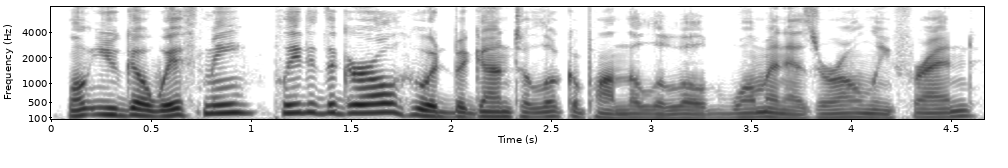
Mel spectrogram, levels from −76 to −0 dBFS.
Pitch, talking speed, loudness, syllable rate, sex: 140 Hz, 285 wpm, -18 LUFS, 6.3 syllables/s, male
